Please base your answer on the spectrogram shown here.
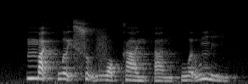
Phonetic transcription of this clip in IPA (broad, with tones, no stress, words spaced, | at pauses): ma̰˧˨jkwə̰˧˨jsṵ˧˨ vɔ˧˩ka̤˨˩j ʔa̤˨˩nkwə̰˧˥wni̤˨˩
